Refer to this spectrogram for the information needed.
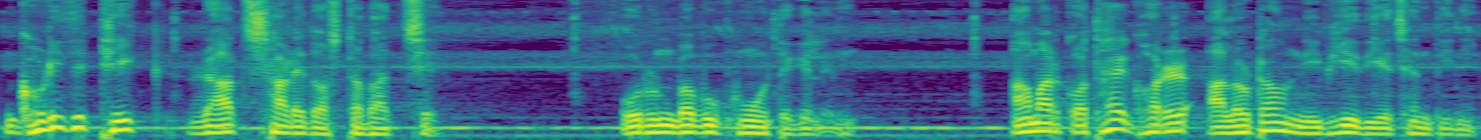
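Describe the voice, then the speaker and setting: Animated male horror-story narrator over music. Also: lowish voice, normal speed. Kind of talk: dramatic first-person horror story narration. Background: background music.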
